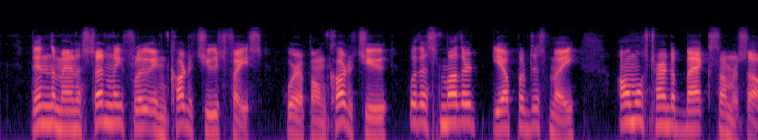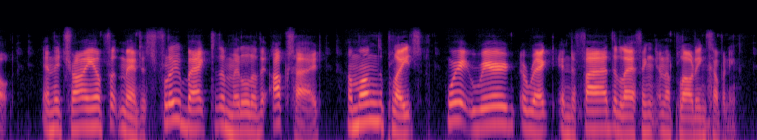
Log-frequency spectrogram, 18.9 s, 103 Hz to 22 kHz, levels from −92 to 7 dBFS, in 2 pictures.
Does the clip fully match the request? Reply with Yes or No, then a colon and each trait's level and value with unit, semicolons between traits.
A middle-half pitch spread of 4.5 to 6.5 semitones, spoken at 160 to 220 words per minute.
No: average, 5.1 semitones; average, 150 wpm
